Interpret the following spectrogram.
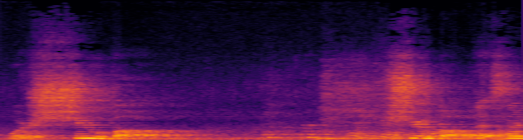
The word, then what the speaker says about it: Shubham: Now, it's not spelled how I'm saying it. It was spelled S-H-U-B-H-A-M. But even he pronounced it Shubham, which was amazing to me.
